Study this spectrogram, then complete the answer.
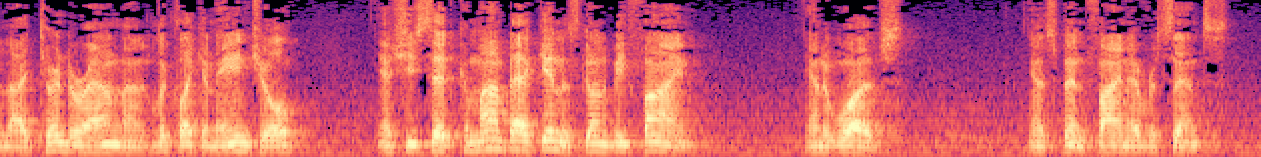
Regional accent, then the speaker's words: New Haven, Connecticut, United States; And I grew up in New Haven, Connecticut in 1931.

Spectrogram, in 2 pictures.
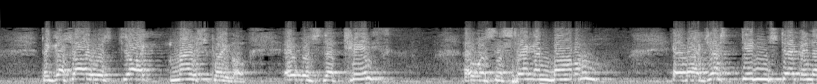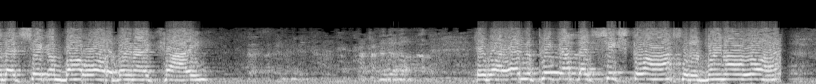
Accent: Australia; now in Colfax, United States; Actually, we live in Colfax. I'm not from Auburn. I come from Colfax. And I'm not even from Colfax. I'm from Australia, by the way.

